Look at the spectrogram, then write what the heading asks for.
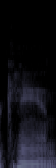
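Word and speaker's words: Cannes: But what's Yeah, but the pronunciation is it con or can? It's been driving me nuts my whole life and I've never been there. Yeah, it's can.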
